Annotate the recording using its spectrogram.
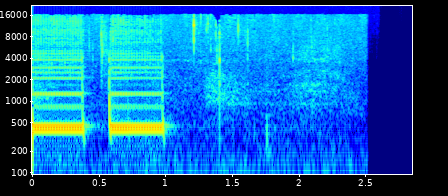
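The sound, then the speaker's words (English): An outgoing phone call ringing: two short, steady buzzy tones in quick succession, fairly loud, followed by a low hiss of line noise and then silence. No one speaks. “I'm going to call him and see if he loves me enough to answer like you did.”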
